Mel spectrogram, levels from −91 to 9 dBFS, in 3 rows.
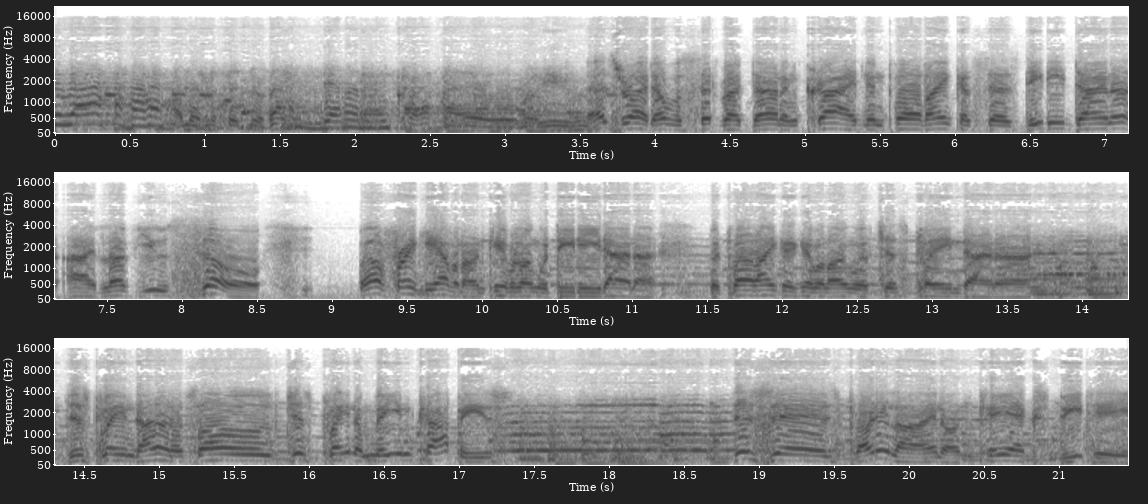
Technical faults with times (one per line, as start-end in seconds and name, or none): none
